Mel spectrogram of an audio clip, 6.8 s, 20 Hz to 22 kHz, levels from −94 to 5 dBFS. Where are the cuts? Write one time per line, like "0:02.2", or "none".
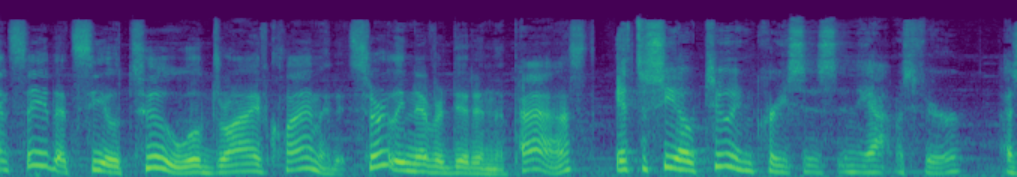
0:03.9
